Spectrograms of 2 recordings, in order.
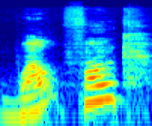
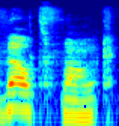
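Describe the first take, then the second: First: The name begins with a W sound. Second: The name begins with a V sound. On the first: The speaker calls it wrong. "some people would pronounce it" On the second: The speaker calls it right. "it's actually Veltfunk, ... the W's are pronounced like American V's"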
